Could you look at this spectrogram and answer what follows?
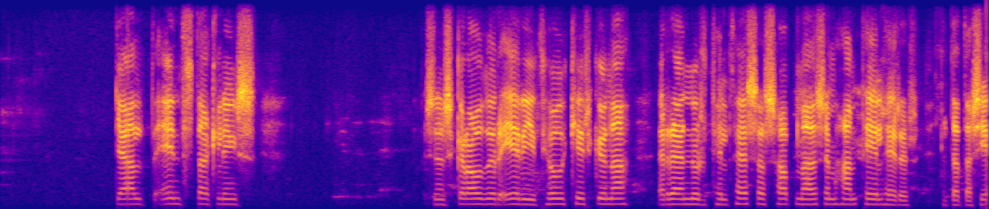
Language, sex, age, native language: Icelandic, female, 70-79, Icelandic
